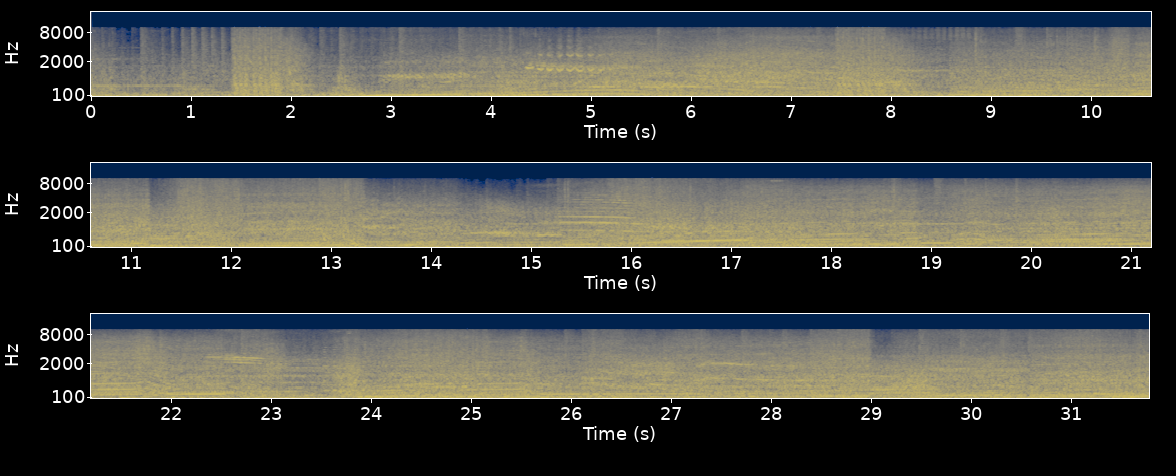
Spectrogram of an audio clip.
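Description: Car-chase sound: car engines revving hard in repeated rising sweeps, with tyres squealing and skidding through turns. A few sharp bangs come in the first couple of seconds, and a dramatic music score runs underneath.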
